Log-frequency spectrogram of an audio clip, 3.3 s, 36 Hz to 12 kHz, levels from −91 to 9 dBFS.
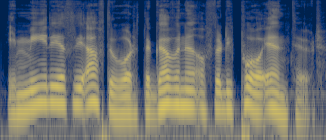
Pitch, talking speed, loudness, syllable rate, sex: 135 Hz, 145 wpm, -16 LUFS, 6.1 syllables/s, male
